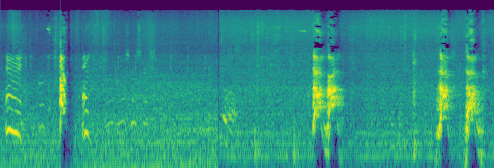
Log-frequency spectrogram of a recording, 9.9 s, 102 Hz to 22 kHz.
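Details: Golden Retriever puppies 72 days old, Chiro's litter at Ain village, six pups together, filmed 6 July 2018: short sharp barks near 1 second, a double bark after 6 seconds and another near 9 seconds, with a brief whine at the start.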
